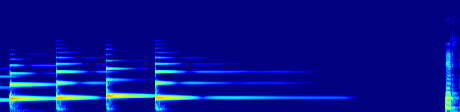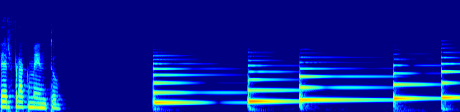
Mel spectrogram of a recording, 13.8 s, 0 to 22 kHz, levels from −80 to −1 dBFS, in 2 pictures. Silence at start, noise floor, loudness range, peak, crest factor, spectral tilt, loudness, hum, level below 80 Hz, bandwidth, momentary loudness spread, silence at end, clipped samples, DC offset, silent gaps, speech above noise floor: 0 s; -72 dBFS; 9 LU; -18 dBFS; 16 dB; -8 dB/octave; -32 LUFS; none; -70 dBFS; 11 kHz; 16 LU; 0 s; under 0.1%; under 0.1%; 5.59-6.67 s, 8.01-9.19 s; 37 dB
